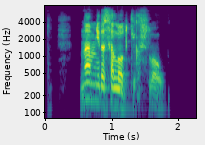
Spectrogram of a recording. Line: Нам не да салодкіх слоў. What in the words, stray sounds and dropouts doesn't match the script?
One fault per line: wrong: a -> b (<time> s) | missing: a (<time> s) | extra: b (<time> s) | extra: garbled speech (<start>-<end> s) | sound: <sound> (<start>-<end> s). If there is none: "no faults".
no faults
